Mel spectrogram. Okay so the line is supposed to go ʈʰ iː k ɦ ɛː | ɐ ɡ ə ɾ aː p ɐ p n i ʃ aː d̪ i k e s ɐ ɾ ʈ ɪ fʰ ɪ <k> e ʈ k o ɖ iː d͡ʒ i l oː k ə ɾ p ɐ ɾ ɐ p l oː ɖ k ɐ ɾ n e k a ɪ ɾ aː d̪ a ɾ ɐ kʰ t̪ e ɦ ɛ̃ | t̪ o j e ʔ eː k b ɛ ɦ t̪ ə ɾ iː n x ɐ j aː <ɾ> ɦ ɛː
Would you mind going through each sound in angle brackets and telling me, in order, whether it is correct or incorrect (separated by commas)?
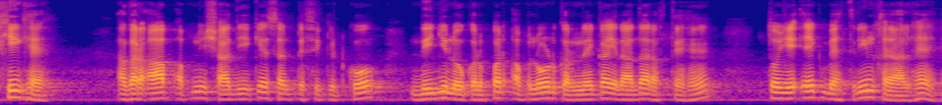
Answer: correct, incorrect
